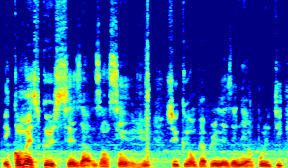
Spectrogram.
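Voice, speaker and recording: Emphatic Beninese commentator with dark voice. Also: male voice, sits low, a little fast, a little hiss or hum. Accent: Beninese French. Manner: emphatic, many restarts, rising when insisting. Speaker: political commentator. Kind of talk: morning TV press review.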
